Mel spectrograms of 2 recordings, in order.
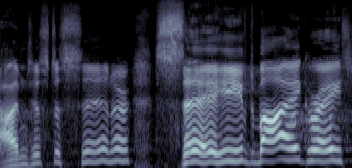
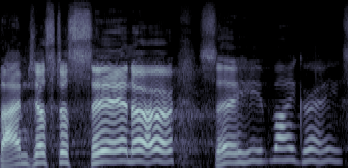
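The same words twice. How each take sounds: First: The word 'grace' is stressed. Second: The word 'sinner' is stressed. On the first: Being saved by grace is put at the center. The speaker calls it right. "That's not the way you do that song. You do" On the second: Being a sinner is put at the center. The speaker calls it wrong. "they'd sing that word sinner real big and loud"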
